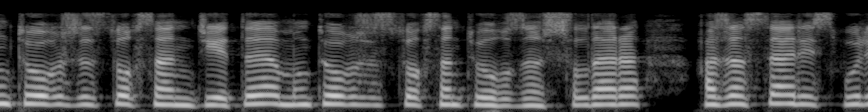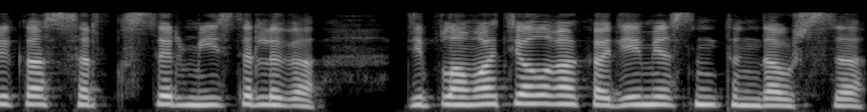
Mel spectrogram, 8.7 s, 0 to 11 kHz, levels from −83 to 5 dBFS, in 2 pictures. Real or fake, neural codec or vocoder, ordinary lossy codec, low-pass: fake; codec, 16 kHz, 4.8 kbps, FACodec; none; 7.2 kHz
